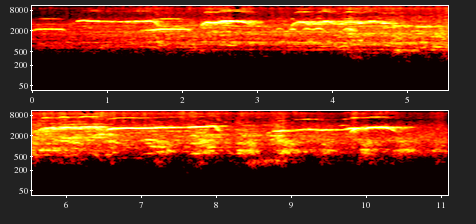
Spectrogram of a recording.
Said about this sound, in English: Wow. Very loud crowd there,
